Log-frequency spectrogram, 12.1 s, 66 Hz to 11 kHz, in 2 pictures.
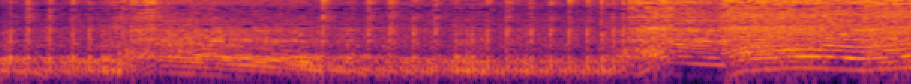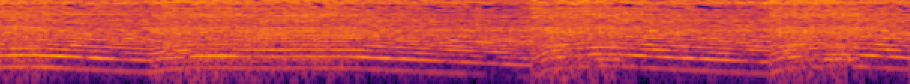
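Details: Yamaha RX-King two-stroke motorcycle (stated as 2006 and also as '94), previously sluggish from overly extreme porting, after the repair. Crisp blips climbing and dropping cleanly with each throttle stab, pulling freely up the revs; the engine sounds healthy.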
